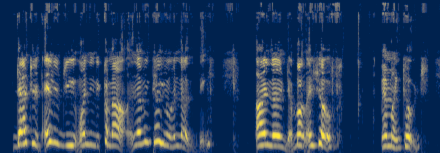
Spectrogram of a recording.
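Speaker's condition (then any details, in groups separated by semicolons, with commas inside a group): Cerebral palsy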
